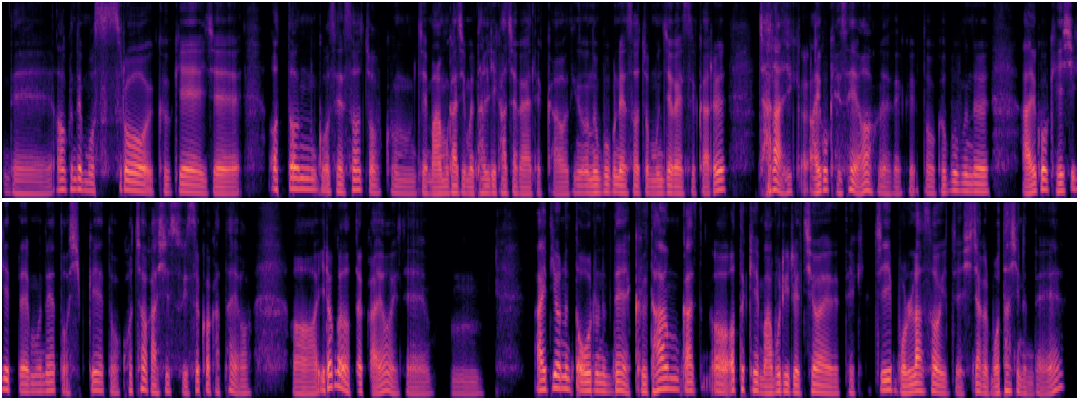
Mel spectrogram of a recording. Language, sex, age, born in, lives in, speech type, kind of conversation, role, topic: Korean, male, 50-54, South Korea, United States, conversation, advice, advisor, 내적 동기를 꾸준히 유지하는 방법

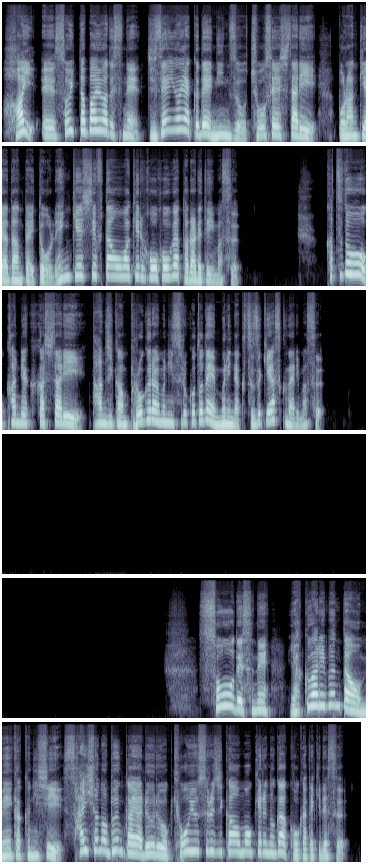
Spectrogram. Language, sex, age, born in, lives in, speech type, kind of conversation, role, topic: Japanese, male, 20-24, Japan, Japan, read, expert-assistant, expert, 観光客が増えても地域の文化を守るために、どんな工夫ができると思いますか？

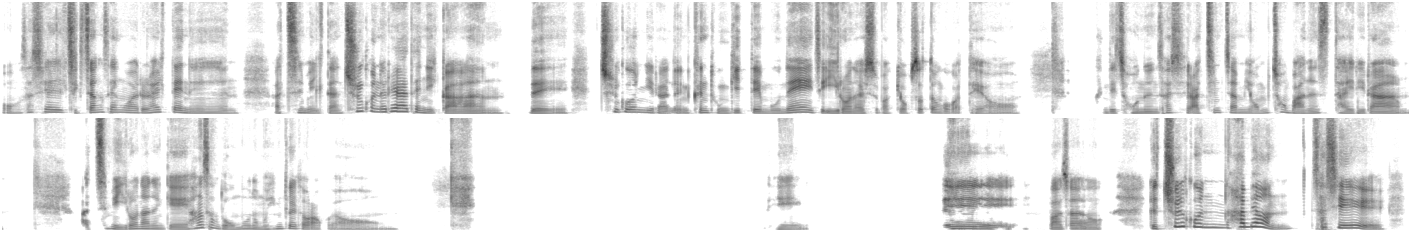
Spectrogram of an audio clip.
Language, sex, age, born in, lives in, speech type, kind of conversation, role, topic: Korean, female, 40-44, South Korea, South Korea, conversation, podcast, guest, 아침에 일어나게 만드는 가장 큰 동기는 무엇인가요?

